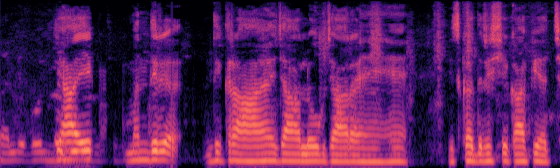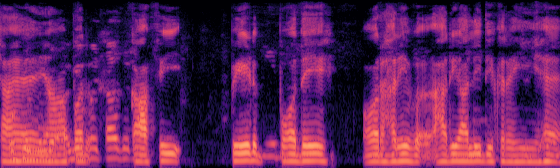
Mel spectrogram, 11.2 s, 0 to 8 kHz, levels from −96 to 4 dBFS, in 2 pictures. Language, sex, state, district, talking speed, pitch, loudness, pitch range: Hindi, male, Uttarakhand, Uttarkashi, 135 wpm, 130 Hz, -24 LUFS, 125-140 Hz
